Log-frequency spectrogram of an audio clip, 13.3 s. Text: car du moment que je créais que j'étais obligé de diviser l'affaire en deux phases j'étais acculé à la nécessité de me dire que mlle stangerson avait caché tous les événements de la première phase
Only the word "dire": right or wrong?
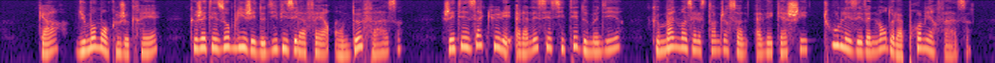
right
